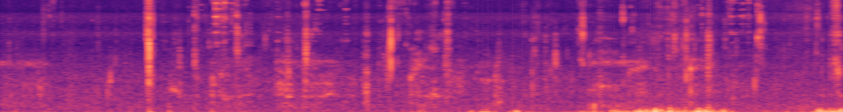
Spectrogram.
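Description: People eating by hand: scattered crisp bites, clicks and chewing sounds. About halfway through, a low rumble sets in and becomes the loudest sound.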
